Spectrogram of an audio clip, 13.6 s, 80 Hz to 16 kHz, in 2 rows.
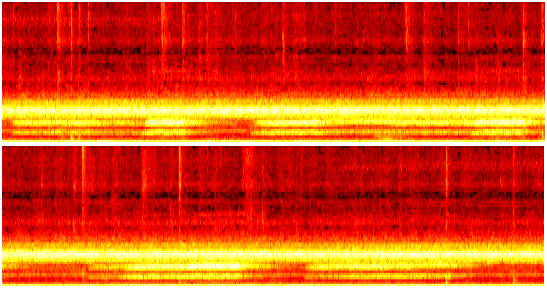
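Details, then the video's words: A rain-soaked frog chorus of thousands singing. Nasal two-pitched calls, each about a second long, come roughly every one to two seconds above a continuous high-pitched trill. A heavy, even hiss of rain fills the low end. "Frogs in Rain 2 Hours of Frogs, Thousands of Frogs Singing"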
